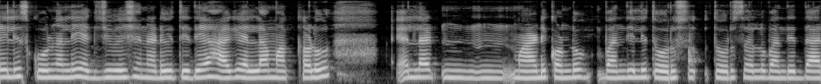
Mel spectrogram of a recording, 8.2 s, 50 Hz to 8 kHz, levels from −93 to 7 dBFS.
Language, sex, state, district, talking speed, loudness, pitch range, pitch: Kannada, female, Karnataka, Bidar, 125 wpm, -16 LUFS, 200-215 Hz, 205 Hz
